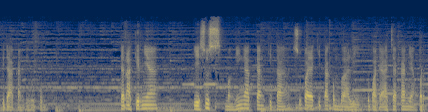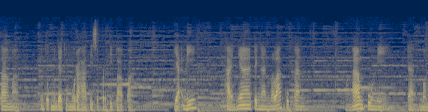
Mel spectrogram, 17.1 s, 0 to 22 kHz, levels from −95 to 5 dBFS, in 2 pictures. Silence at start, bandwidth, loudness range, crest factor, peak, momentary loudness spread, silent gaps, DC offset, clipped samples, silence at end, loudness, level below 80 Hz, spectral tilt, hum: 0 s; 12 kHz; 5 LU; 22 dB; 0 dBFS; 16 LU; none; under 0.1%; under 0.1%; 0 s; -21 LUFS; -38 dBFS; -5 dB/octave; none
